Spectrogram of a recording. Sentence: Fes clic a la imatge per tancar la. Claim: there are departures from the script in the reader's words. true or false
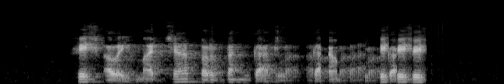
true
